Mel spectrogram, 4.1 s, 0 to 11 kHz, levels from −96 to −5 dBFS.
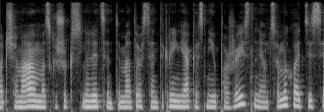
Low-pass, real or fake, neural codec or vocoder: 9.9 kHz; fake; codec, 24 kHz, 0.9 kbps, WavTokenizer, medium speech release version 1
